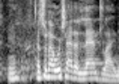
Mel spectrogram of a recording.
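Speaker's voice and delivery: normal talking voice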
